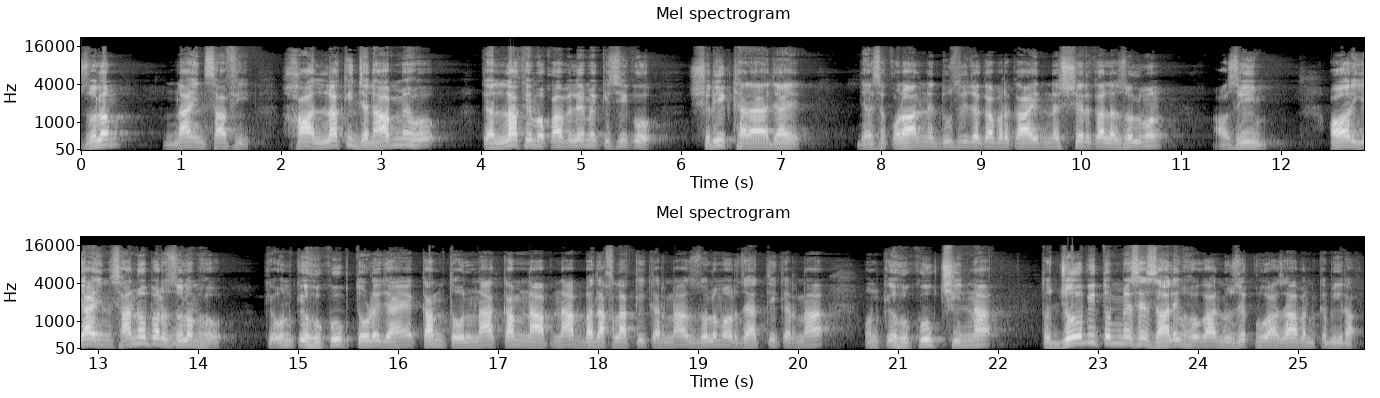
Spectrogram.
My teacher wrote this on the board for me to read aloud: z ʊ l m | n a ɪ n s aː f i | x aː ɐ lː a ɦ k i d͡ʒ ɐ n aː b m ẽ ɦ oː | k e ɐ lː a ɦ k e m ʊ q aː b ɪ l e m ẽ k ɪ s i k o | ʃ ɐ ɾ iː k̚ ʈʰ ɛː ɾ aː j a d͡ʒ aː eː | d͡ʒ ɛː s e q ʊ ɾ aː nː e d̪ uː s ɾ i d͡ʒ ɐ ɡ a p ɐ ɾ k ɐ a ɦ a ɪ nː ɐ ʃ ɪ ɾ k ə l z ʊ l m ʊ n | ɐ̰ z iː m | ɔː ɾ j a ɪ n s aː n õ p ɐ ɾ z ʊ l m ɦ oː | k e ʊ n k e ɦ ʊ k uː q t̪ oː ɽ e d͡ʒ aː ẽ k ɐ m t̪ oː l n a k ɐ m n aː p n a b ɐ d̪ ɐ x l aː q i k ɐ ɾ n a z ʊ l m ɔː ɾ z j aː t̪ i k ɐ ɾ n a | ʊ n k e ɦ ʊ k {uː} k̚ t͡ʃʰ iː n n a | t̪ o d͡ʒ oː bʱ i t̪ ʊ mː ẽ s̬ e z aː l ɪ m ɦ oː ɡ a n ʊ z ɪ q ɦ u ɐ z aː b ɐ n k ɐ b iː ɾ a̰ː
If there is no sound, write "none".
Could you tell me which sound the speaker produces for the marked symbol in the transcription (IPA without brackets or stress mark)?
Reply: uː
